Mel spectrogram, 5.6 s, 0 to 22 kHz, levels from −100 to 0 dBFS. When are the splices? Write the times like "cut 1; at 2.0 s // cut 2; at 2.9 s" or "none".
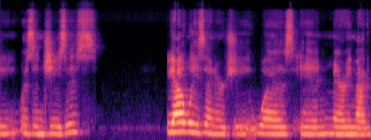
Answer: none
